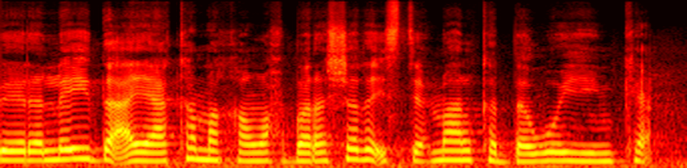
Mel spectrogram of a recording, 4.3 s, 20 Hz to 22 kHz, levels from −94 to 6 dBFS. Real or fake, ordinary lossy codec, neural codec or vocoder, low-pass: fake; none; codec, 44.1 kHz, 7.8 kbps, Pupu-Codec; none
